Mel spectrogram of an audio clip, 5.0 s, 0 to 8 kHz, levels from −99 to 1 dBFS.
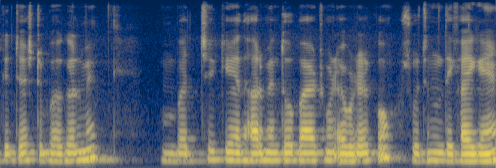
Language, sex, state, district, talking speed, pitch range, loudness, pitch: Hindi, male, Jharkhand, Ranchi, 170 wpm, 130-145 Hz, -18 LUFS, 135 Hz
